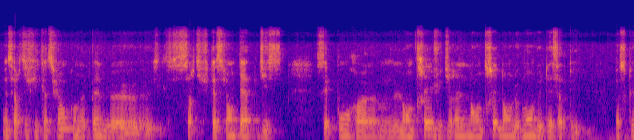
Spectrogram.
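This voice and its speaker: A man from Cameroon talking through his career in an interview. He speaks very slowly and hesitantly, pausing on fillers and restarting phrases. His voice is very dark and mellow. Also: medium pitch. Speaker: SAP consultant guest. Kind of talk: interview answers.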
